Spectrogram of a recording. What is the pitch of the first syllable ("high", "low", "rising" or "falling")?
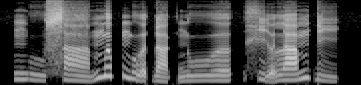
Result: low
